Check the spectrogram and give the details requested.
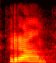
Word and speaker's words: राम: कई बार लोग राम का उच्चारण केवल राम अथवा रा इस प्रकार करते हैं, परंतु म काल में हल के बाद अ का निहित है। राम राम म।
